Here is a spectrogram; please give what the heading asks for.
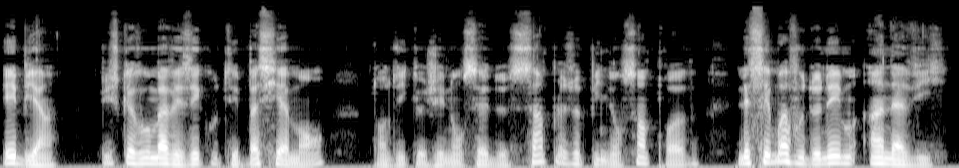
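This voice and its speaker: A man's voice: on the low side, very animated, moderate pace, darkish tone, dry recording, clean studio sound. A man reading an audiobook, voicing a blunt male ship captain who speaks formally and firmly. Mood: stern. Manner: formal, firm, clipped.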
